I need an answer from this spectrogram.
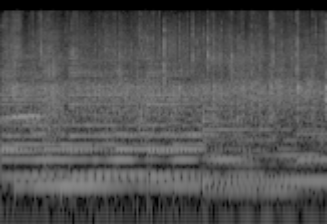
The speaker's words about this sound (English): Come on, give him a hand clap of praise in this house.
